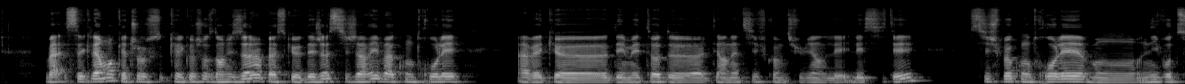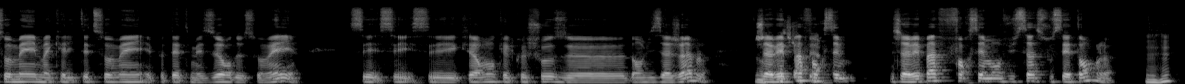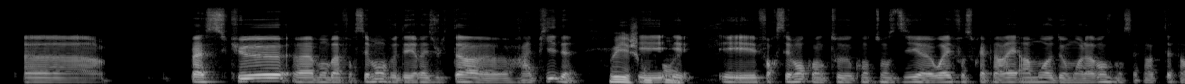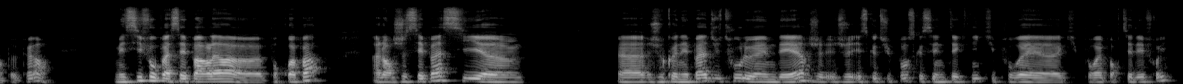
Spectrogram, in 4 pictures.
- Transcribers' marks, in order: "d'envisageable" said as "d'envizaable"; stressed: "forcément"
- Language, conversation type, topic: French, advice, Comment vivez-vous le décalage horaire après un long voyage ?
